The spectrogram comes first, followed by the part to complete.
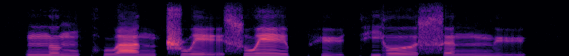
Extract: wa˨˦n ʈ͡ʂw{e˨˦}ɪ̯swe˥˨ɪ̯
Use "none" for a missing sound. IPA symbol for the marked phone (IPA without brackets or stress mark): ḛ˨˩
